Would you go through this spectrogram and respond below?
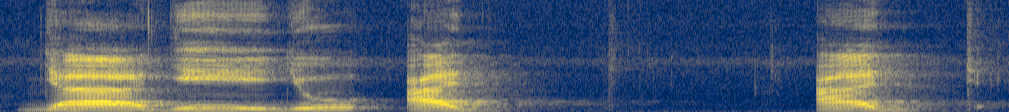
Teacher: Maka di sini perlu dijelaskan makhrajnya. Maka jim makhrajnya adalah wastul lisan.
